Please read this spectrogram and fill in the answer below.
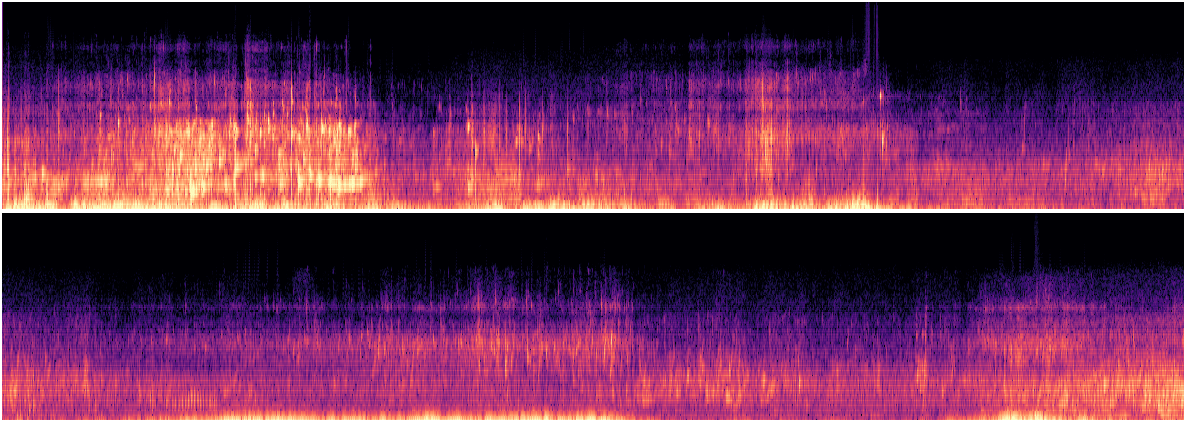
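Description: Water gurgling and sloshing, with heavy low rumble on the microphone for roughly the first nine seconds, then quieter with a couple of swells.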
